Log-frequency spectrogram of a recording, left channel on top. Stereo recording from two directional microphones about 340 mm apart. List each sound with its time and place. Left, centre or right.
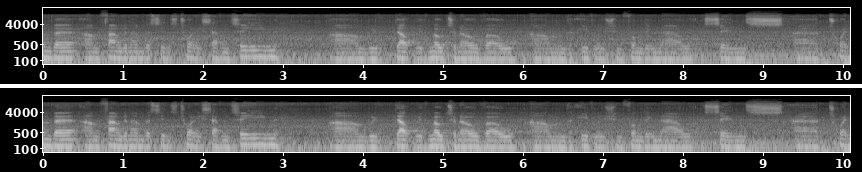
0.1 s speech: centre
2.0 s speech: centre
8.5 s speech: centre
